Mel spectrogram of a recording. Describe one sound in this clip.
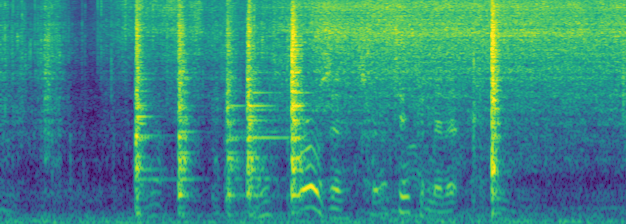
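A metal lid clanks onto a grill.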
